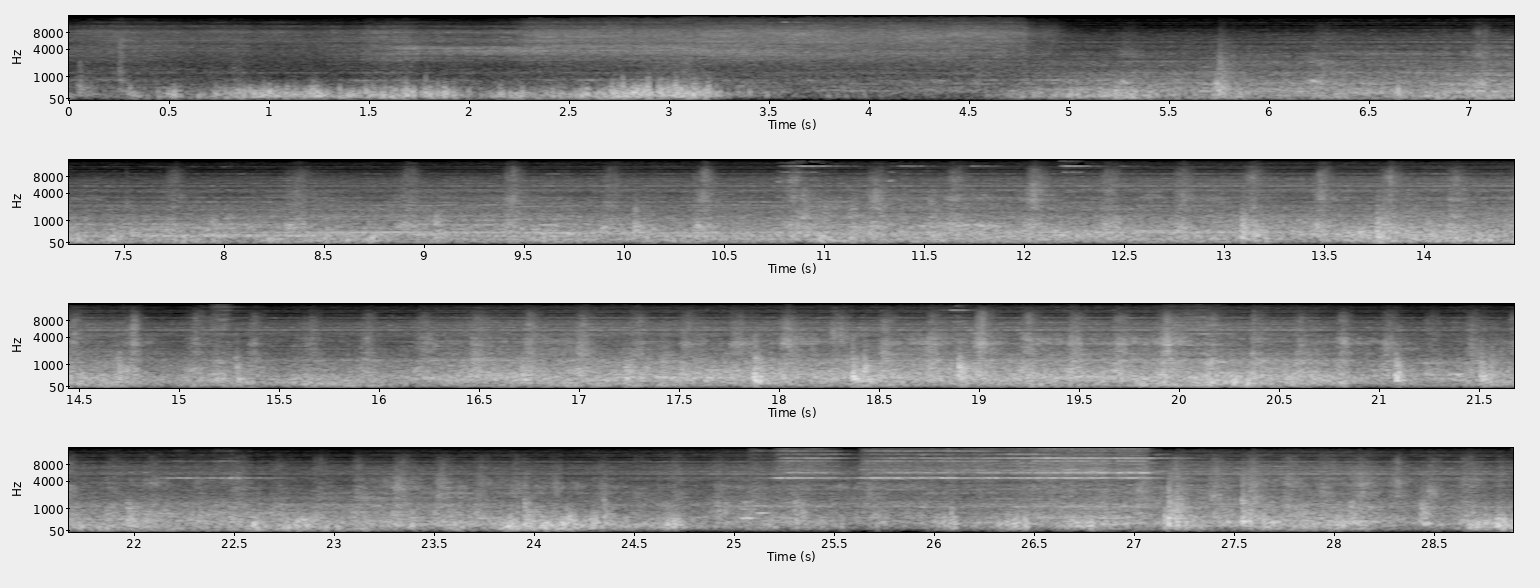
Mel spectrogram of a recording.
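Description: Narrow-gauge railway carriage running along the track: a steady rattle and clatter of the wheels over the rails, with a high wheel squeal near the end.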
